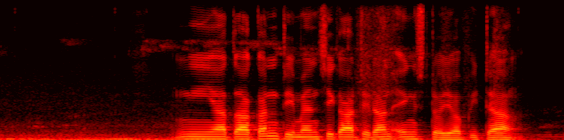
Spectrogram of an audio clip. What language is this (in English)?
Javanese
